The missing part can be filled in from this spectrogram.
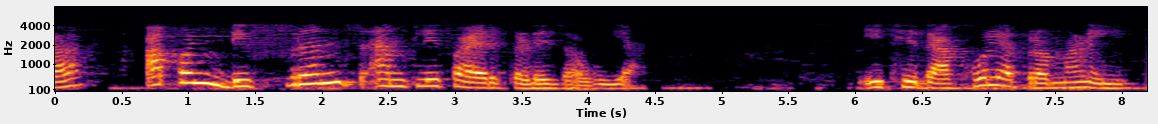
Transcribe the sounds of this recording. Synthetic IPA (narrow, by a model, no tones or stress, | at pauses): aː | pəɳɖifɾənsɛmplifajəɾkəɽed͡za̰wja̰ | it̪ʰed̪akʰəʋljapɾəmaɽ̃e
